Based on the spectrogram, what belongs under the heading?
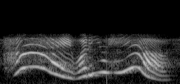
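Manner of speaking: put-on high cooing baby talk.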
